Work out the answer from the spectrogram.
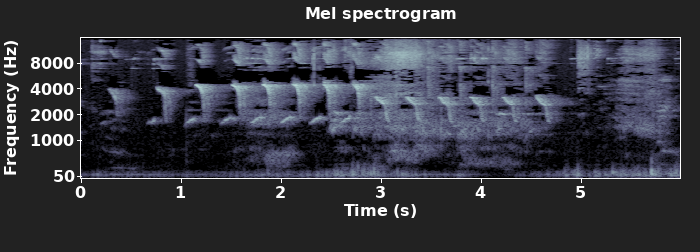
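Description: A songbird singing a long, even run of quick downslurred whistles, three to four a second, which steps down a little in pitch about halfway through. A low rumble runs underneath.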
